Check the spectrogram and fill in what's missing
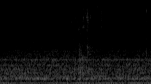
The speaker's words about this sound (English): There's my A1 sauce. I'm just gonna pour in a little bit just to add to the flavoring.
